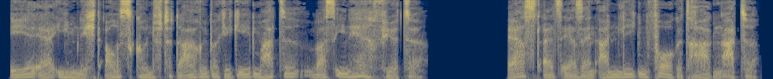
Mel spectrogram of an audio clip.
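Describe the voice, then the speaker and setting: Deep husky man reading a fairy tale. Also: no echo, studio quality. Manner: calm, expressive storytelling. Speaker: audiobook narrator.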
